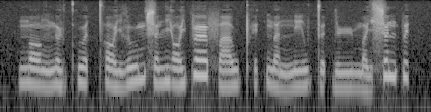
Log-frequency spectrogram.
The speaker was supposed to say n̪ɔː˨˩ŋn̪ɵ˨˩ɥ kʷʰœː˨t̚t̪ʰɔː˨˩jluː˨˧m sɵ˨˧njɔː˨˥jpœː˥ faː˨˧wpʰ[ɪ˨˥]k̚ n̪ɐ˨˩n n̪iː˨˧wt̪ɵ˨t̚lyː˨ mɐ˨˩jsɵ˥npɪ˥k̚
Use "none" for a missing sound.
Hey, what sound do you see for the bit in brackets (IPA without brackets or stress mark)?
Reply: ɪ˨˥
